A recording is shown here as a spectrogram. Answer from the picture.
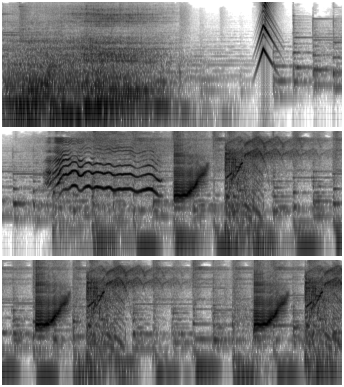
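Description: Children's cartoon music with a steady bouncy beat, overlaid by cartoon sound effects. A quick falling swoop comes about two and a half seconds in, a wobbling boing about four seconds in, and short rising sweeps follow three more times.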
